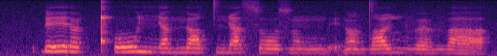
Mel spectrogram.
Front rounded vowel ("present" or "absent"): present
